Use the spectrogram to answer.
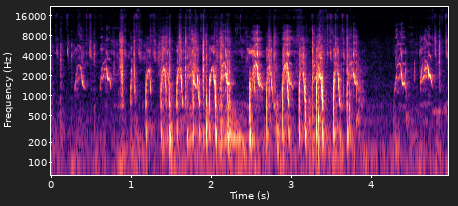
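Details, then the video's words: Several hungry ducks squawk in a dense, rapid run of short harsh calls, crowding over one another before a short pause and a few final calls. "hungry ducks making sounds"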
